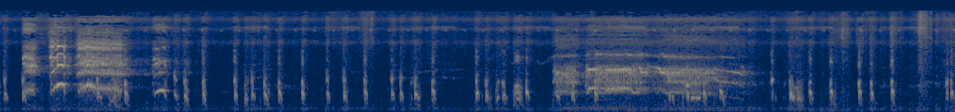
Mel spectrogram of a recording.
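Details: Decoy chicken praised for its fine voice: two harsh, harmonic crowing bursts, one near the start and a longer one midway, set among rapid clucks and dense sharp clicking.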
